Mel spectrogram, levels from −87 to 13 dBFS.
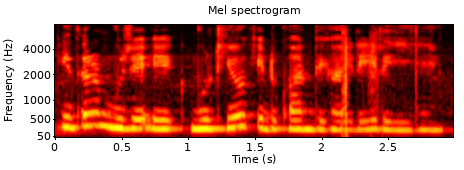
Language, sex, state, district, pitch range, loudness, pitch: Hindi, female, Arunachal Pradesh, Lower Dibang Valley, 220-260 Hz, -21 LUFS, 240 Hz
